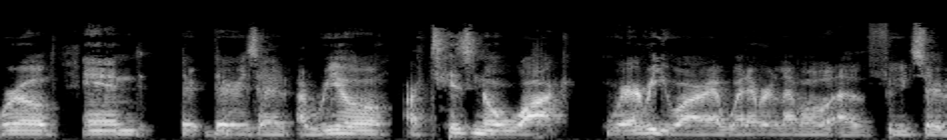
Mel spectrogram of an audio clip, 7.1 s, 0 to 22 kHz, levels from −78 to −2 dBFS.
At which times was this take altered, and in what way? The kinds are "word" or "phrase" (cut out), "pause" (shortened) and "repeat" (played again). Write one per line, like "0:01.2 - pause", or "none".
0:03.0 - pause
